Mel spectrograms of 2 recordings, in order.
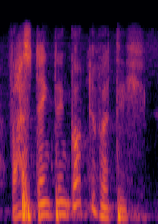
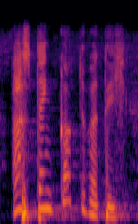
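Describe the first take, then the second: First: Said in the usual way. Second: Higher, pressing question. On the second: Shown as a demonstration. Preacher pressing the congregation with a higher repeat. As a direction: lift the repeat up high, stress Gott.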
